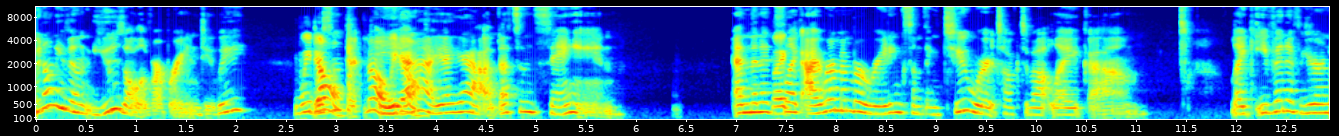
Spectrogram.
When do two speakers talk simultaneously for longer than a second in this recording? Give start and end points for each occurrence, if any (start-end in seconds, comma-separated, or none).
2.7-4.7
